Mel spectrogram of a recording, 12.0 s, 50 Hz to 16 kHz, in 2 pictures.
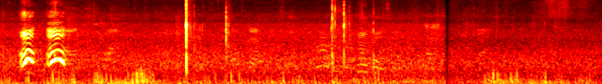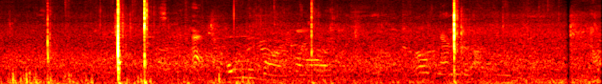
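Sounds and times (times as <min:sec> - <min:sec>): ball thuds: 0:06.4 - 0:07.7.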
